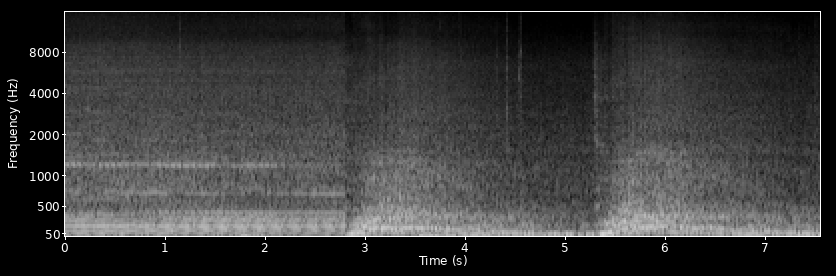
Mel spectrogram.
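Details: Toyota MR2 exhaust after the exhaust leak was fixed: two clean revs rise and fall smoothly, with no ticking or puffing at the manifold. The exhaust now sounds sealed and normal.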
